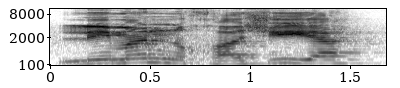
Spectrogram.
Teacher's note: خا حروف حلقی میں سے، حروف حلقی کے 6 حرفوں میں سے نون ساکن کے بعد خا آیا ہوا ہے، اس لیے نون کو ظاہر کر کے بغیر غنّے کے جلد پڑھیں گے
